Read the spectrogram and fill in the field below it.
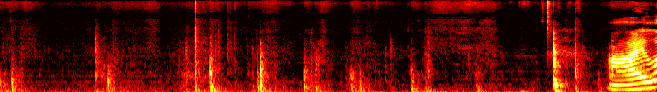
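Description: Fabric rustles and taps on a pressing board.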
